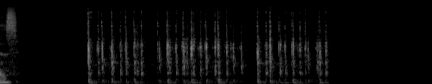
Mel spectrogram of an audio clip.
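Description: Keyboard typing sound effect: rapid key clicks in three short runs, stopping about three seconds in.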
